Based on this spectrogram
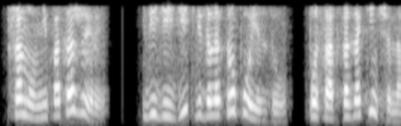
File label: khs st female, subway station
